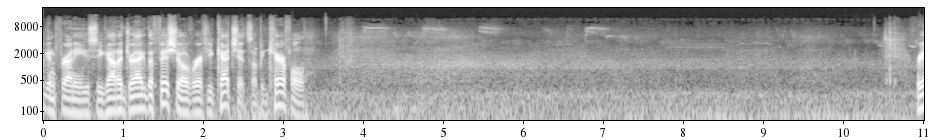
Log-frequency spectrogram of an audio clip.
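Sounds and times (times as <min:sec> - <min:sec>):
steady low rumble: 0:00.0 - 0:11.0
high bird chirps: 0:03.7 - 0:11.0.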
